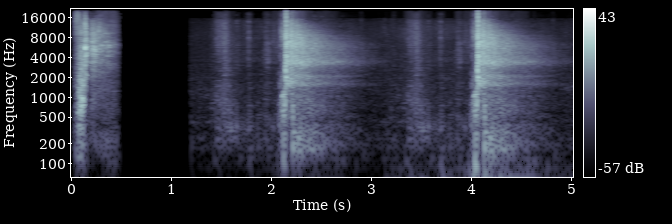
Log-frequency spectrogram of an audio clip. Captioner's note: golf swing swooshes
